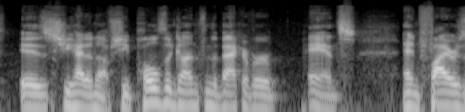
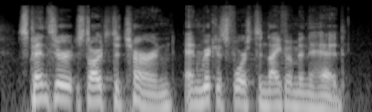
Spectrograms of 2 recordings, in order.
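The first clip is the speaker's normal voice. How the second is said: ordinary talk, nothing marked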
